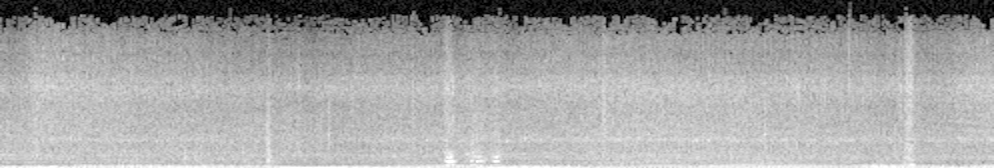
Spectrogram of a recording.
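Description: Jeep Wrangler engine pulling at low revs as it crawls up a rock ledge, the note swelling and easing slightly with the throttle.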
